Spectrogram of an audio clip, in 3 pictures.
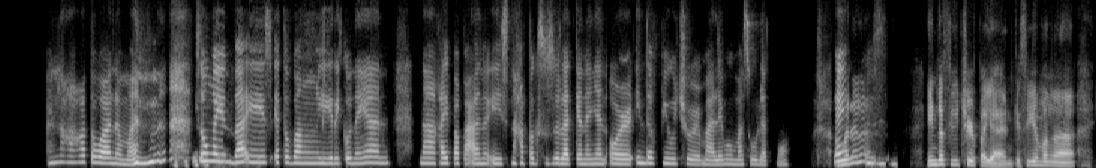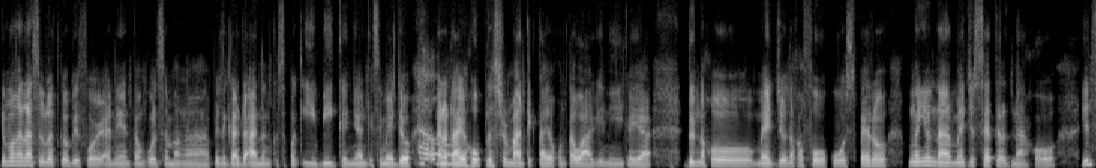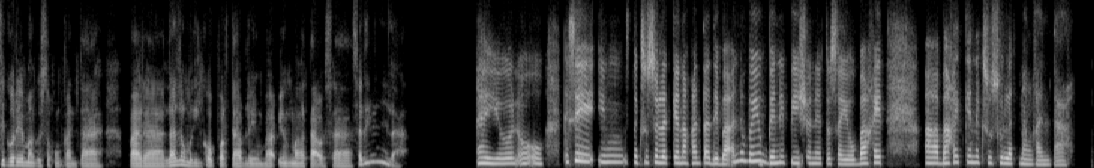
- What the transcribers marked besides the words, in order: laughing while speaking: "naman"; tapping; wind; tongue click; in English: "In the future"; in English: "hopeless romantic"; in English: "settled"
- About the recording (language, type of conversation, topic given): Filipino, podcast, May kanta ka bang may koneksyon sa isang mahalagang alaala?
